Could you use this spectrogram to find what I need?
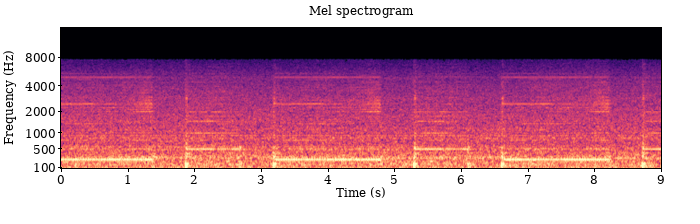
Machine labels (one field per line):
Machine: slide rail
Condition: normal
